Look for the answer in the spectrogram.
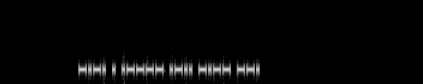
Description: Morse code, heard as a keyed tone, about 45 wpm, 700 Hz. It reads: CE1LYG
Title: DXCC-100 Call Signs - 6 Characters - Repeated 3x - 50wpm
